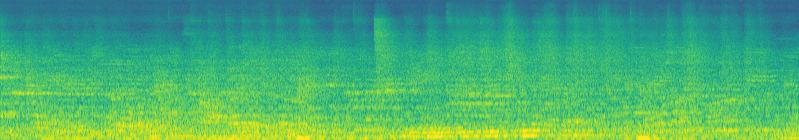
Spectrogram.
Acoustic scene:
cafe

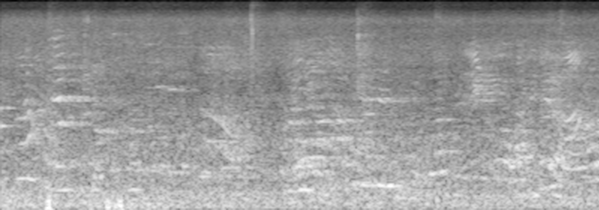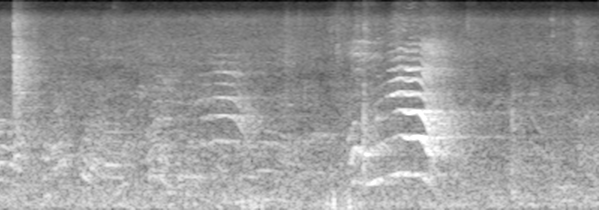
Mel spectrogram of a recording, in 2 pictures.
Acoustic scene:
park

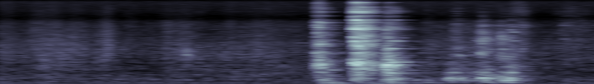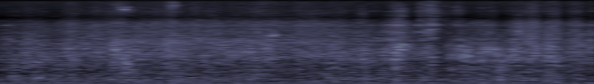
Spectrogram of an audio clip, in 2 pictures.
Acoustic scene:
kitchen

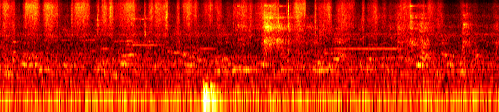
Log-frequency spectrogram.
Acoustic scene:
restaurant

